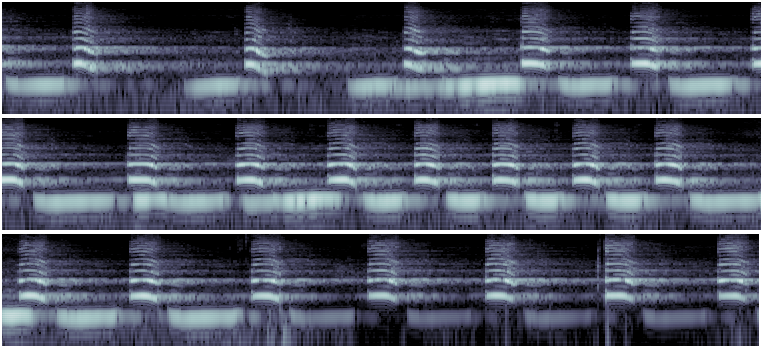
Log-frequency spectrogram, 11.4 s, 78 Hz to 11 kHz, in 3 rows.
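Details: Several siamang gibbons at Fota Wildlife Park announce their presence with loud, nasal, honking hoots in a rapid, accelerating series; their calls can carry up to 2 miles.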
